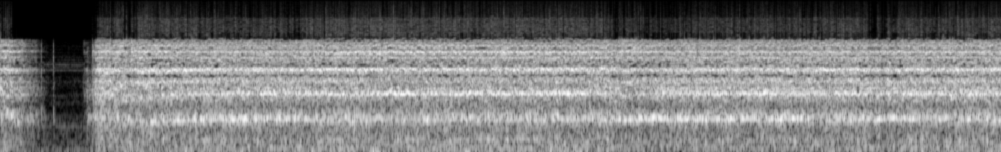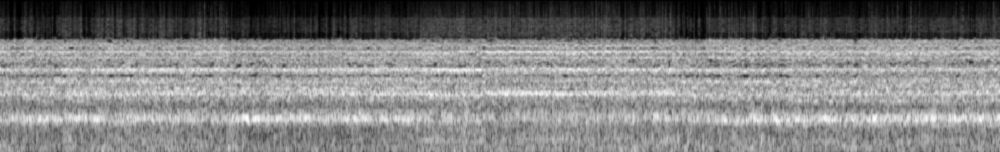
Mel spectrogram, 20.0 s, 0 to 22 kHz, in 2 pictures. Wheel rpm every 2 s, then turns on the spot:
100, 230, 230, 230, 230, 230, 230, 230, 220, 210.
none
